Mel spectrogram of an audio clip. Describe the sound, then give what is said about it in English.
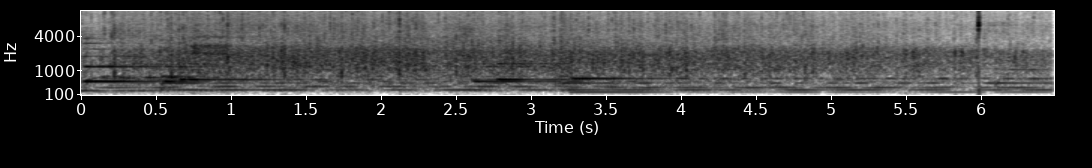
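A crowd applauds steadily for several seconds, giving a hand clap for Jesus, a dense wash of clapping over sustained keyboard chords, with one sharp click near the end. “Somebody give him a hand clap.”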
